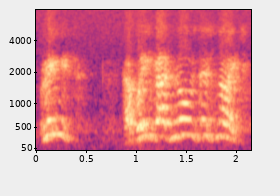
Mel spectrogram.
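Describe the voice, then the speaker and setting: An actor playing a blustering, excitable middle-aged newspaperman in a 1940s radio drama. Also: extremely high pitch, unhurried, a little hiss or hum. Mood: excited. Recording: dull, lo-fi 1940s radio recording.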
